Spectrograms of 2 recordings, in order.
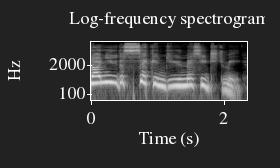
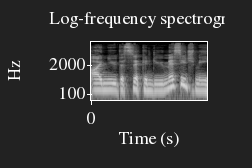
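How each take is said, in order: First: Much higher-pitched quoted comeback; high voice for quoting your own reply; high-pitched retort. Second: Said in the usual way. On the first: Retold or imitated. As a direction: deliver the reply high, well above normal. Quoting own taunting reply to scammer.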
